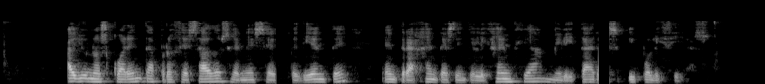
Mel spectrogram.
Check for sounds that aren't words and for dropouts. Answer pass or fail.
fail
